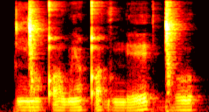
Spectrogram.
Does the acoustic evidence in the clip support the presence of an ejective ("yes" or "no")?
yes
